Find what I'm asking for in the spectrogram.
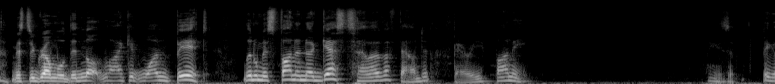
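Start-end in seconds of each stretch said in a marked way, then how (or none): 0.1-5.3 louder, animated storybook voice; energetic bedtime-story narration; reading to children. A narrator's reading. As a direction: tell it big for little listeners.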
